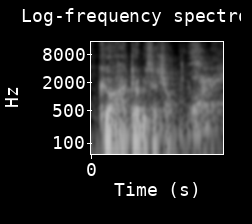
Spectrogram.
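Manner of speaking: hushed posh British tut; whispered posh British scold. Pretend. British toff scolds imaginary friend, whispered posh British accent. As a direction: whisper it like a prim British aunt. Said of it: "battered wally".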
